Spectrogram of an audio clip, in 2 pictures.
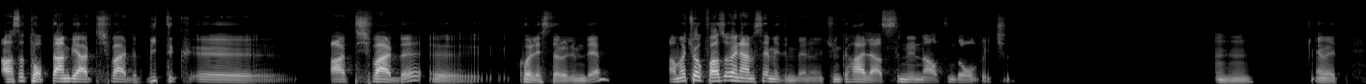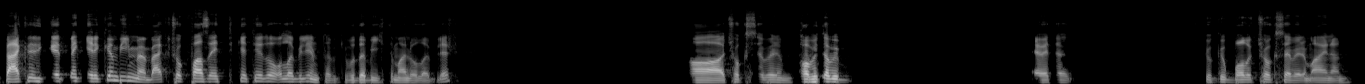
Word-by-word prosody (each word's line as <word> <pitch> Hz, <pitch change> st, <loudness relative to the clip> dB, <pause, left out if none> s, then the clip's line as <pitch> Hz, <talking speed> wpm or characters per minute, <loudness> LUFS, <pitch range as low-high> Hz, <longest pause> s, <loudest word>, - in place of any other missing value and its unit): Aslında 125 Hz, +7 st, +4 dB
toptan 145 Hz, 0 st, +7 dB
bir 140 Hz, -, +7 dB
artış 125 Hz, +3 st, 0 dB
vardı. 115 Hz, -7 st, +2 dB
Bir 170 Hz, +3 st, -3 dB
tık, 155 Hz, -4 st, -11 dB
ııı, 110 Hz, -, -4 dB, 0.5 s
artış 115 Hz, +3 st, +1 dB
vardı, 120 Hz, -7 st, +5 dB
ııı, -, -, -4 dB, 0.6 s
kolesterolümde. 90 Hz, 0 st, -1 dB, 0.7 s
Ama -, -, +2 dB
çok 195 Hz, -5 st, +5 dB
fazla 165 Hz, +4 st, +7 dB
önemsemedim 140 Hz, -, +3 dB
ben 90 Hz, -1 st, -9 dB
onu. 90 Hz, 0 st, -12 dB
Çünkü 120 Hz, +4 st, -8 dB
hâlâ 120 Hz, -2 st, +1 dB
sınırın 115 Hz, -2 st, -4 dB
altında 105 Hz, +2 st, -6 dB
olduğu 105 Hz, -1 st, -7 dB
için. -, -, -15 dB, 2.0 s
Hı 110 Hz, -, -5 dB
hı. 100 Hz, +1 st, -7 dB, 0.6 s
Evet, 95 Hz, -2 st, -4 dB, 0.3 s
belki -, -, +8 dB
de -, -, 0 dB
dikkat 145 Hz, +2 st, 0 dB
etmek 165 Hz, -3 st, -4 dB
gerekiyor 145 Hz, +7 st, +1 dB
ama 190 Hz, -, -2 dB
bilmiyorum. 165 Hz, -, -1 dB
Belki 115 Hz, +1 st, -2 dB
çok -, -, -6 dB
fazla 135 Hz, -1 st, +3 dB
et 130 Hz, 0 st, -6 dB
tüketiyor 145 Hz, 0 st, -6 dB
da 145 Hz, -, -1 dB
olabilirim 135 Hz, -2 st, -3 dB
tabii 95 Hz, -2 st, -13 dB
ki. 95 Hz, +2 st, -17 dB
Bu 105 Hz, -, -7 dB
da 105 Hz, -2 st, 0 dB
bir 100 Hz, -, -5 dB
ihtimal 100 Hz, 0 st, -7 dB
olabilir. 85 Hz, -2 st, -8 dB, 2.4 s
A, 100 Hz, -2 st, +4 dB
çok 110 Hz, +1 st, -8 dB
severim. 105 Hz, -3 st, -7 dB
Tabii 125 Hz, 0 st, +5 dB
tabii. 130 Hz, -2 st, +3 dB, 1.9 s
Evet, 105 Hz, 0 st, -2 dB
evet. 100 Hz, -2 st, -9 dB, 1.3 s
Yok 105 Hz, -4 st, -11 dB
yok 110 Hz, -3 st, -6 dB
balık 110 Hz, 0 st, -1 dB
çok 115 Hz, -4 st, -5 dB
severim, 95 Hz, -2 st, -4 dB
aynen. 90 Hz, -2 st, -6 dB
115 Hz, 135 wpm, -25 LUFS, 100-135 Hz, 2.4 s, belki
